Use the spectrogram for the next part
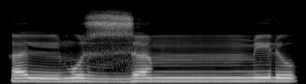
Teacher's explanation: حمزہ لام زبر ال، میم زا پیش مز، المز، زا میم زبر زم، المزم، میم زیر می، المزمی، لام پیش لو، المزمل۔ میم کے اوپر غنہ کیا اس لیے کہ میم مشدد کے اوپر ہمیشہ غنہ ہوتا ہے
